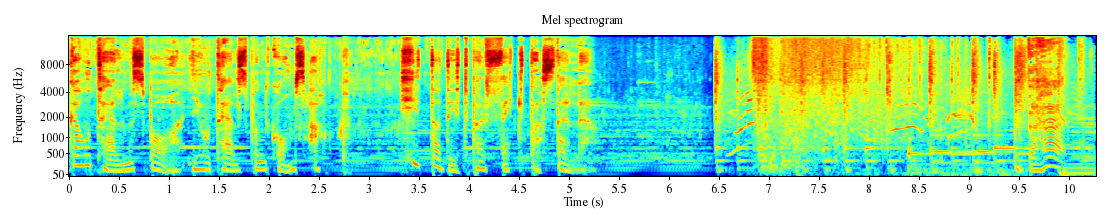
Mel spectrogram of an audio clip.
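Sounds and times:
speech: 0.0s - 5.5s, 9.8s - 10.1s
churning sloshing pool water with bubbly warbling tones: 0.0s - 9.2s
splash of someone plunging into a pool: 6.7s - 8.9s.

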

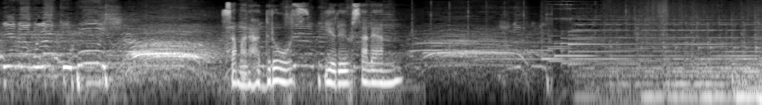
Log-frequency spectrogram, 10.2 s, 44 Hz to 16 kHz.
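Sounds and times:
speech: 0.0s - 1.9s, 3.1s - 5.6s
large crowd shouting back in unison: 0.0s - 3.1s, 5.5s - 7.2s
crowd cheering: 0.0s - 3.6s, 5.2s - 7.6s.

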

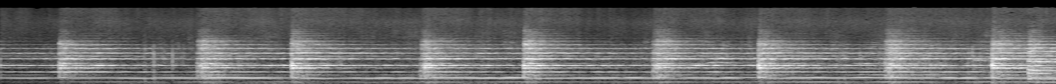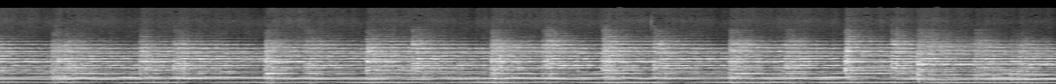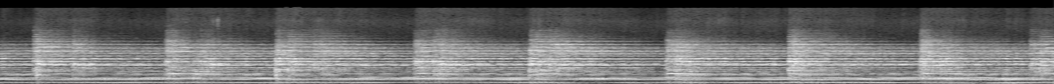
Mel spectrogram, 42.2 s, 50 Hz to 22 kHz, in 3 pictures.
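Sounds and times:
several parish church bells pealing at noon: 0.0s - 42.2s.

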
